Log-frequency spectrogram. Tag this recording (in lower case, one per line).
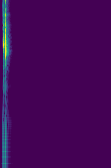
finger snapping
hands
